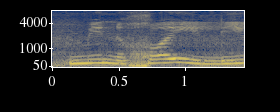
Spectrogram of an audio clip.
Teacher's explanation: نون ساکن کے بعد خا آ گیا ہے تو یہاں پہ اظہار کا قاعدہ ہوگا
